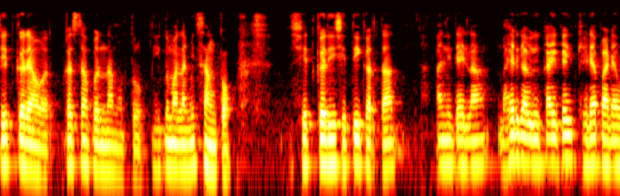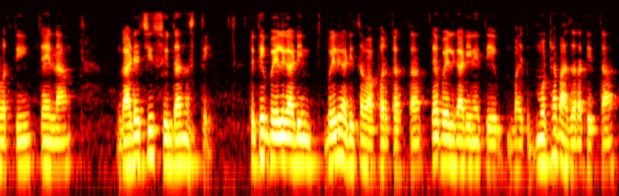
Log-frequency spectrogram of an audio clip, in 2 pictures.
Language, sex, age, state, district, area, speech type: Marathi, other, 18-30, Maharashtra, Buldhana, urban, spontaneous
